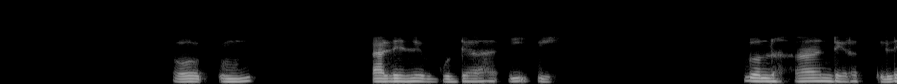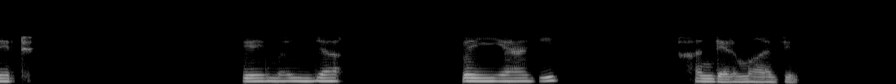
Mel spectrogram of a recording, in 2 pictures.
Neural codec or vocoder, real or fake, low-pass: codec, 16 kHz, 0.8 kbps, ZipCodec; fake; 3.6 kHz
